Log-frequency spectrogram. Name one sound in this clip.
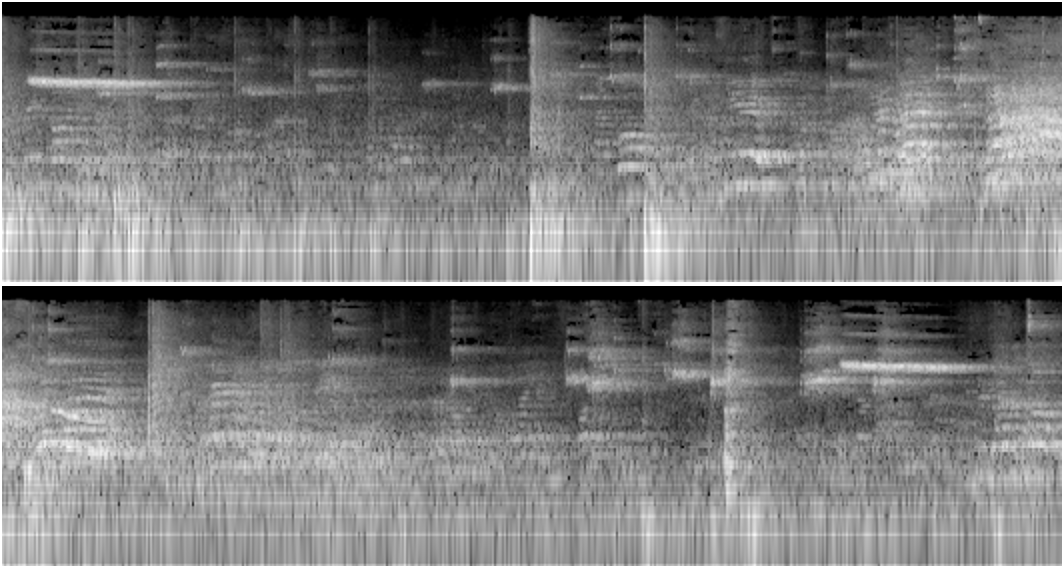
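Sneakers squeak on the wooden floor.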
